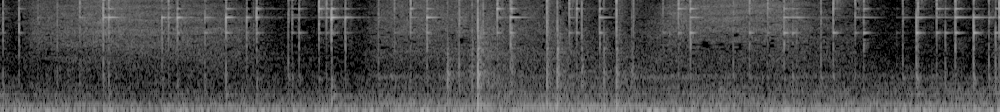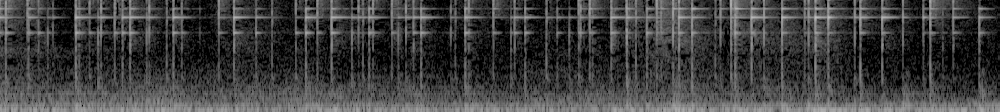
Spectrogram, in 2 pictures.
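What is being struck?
Glass perfume bottle.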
